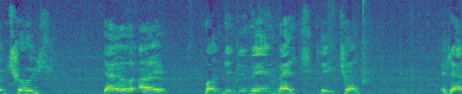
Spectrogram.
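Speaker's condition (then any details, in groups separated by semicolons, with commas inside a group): Cerebral palsy; from birth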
